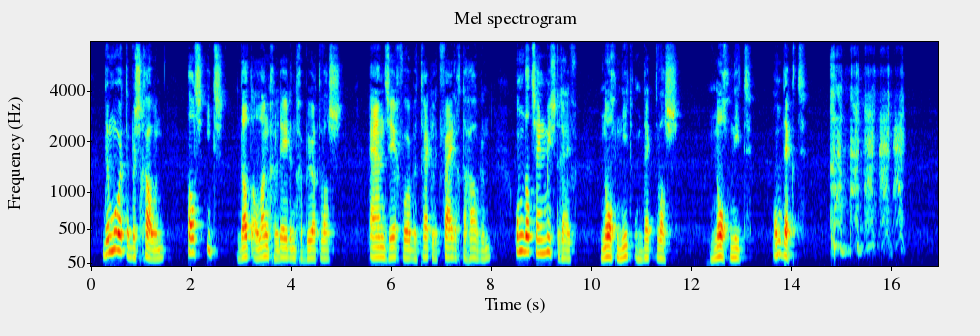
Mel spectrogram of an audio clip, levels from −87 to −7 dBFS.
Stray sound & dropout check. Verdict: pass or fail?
fail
